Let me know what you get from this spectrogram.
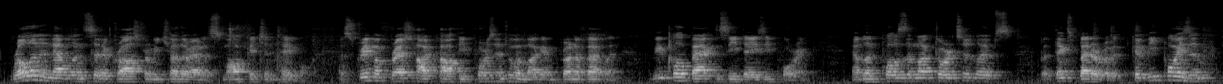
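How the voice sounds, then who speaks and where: A man's voice: mid-range voice, brisk, fairly bright tone, recorded from a distance. A man reading screenplay stage directions as narrator at a table read. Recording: echoey room, slightly off-mic.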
